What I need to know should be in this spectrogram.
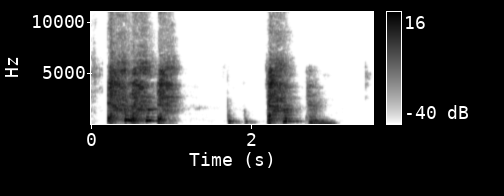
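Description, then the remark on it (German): A person with a slight cold coughs several times, a burst of harsh, chesty coughs followed by a couple of short ones after a brief pause, then another loud cough cluster. “Und Entschuldigung, jetzt muss ich mal kurz husten.”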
